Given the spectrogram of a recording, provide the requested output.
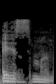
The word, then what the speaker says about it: Эсма: Эсма, я ударение правильно ставлю. – Эсма, да.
